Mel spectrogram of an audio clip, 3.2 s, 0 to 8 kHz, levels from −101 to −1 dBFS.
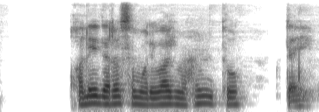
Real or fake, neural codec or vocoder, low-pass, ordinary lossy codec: fake; codec, 44.1 kHz, 7.8 kbps, Pupu-Codec; 7.2 kHz; Opus, 64 kbps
